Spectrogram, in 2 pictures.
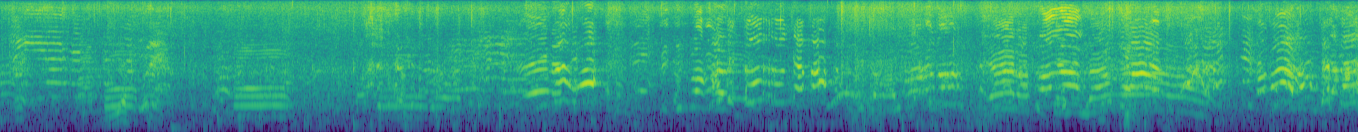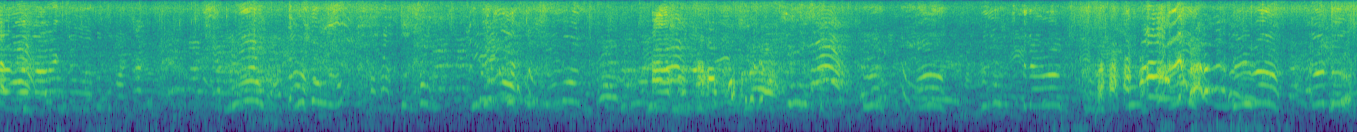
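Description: Children splash and play in a swimming pool at a tourist spot, with repeated splashes and sloshing water under lively chatter and shouting kids' voices close by throughout.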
